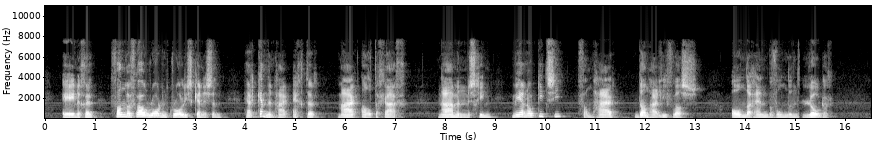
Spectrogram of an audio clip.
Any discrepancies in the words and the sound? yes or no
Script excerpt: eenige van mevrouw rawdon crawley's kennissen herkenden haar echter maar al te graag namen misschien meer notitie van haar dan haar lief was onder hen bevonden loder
no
